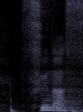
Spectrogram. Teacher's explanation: 그래서 스나 스 같은 경우에는 좁은 통로로 공기를 내보내면서 만드는 소리. 그래서 이때 잇몸에서는 마찰음이 형성된다.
